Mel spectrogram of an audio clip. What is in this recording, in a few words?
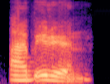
"Iberian", Indian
